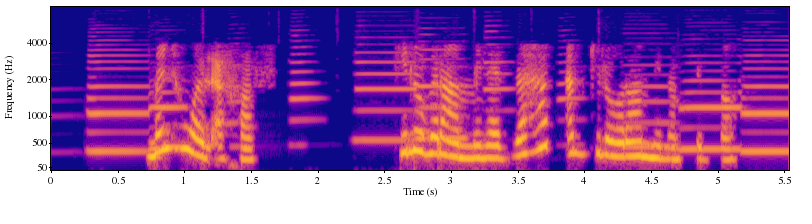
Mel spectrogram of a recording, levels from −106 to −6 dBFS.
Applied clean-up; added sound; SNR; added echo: classical method spectral subtraction.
